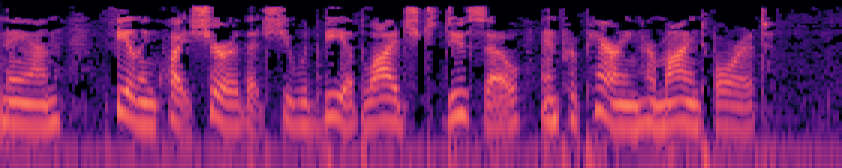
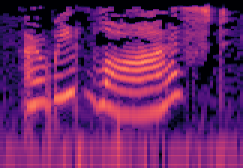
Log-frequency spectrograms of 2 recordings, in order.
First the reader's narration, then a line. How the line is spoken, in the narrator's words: quavered Rob, clasping his pail in despair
